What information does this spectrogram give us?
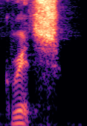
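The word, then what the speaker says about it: Gritz: jim greitz who actually made a lot of headlines as they pronounced it grits but he became later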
